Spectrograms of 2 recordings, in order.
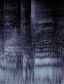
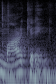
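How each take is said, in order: First: It is said with a Brazilian Portuguese pronunciation. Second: It is said with an English pronunciation.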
